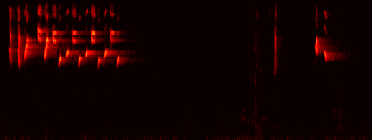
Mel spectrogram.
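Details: European goldfinch singing copia Malaga as a training song. A quick stream of about a dozen tinkling, buzzy notes is followed by quiet and two separate chirps.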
